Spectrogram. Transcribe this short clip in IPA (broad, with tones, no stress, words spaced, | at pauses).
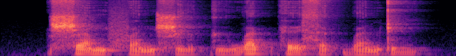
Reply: ʂa˨˩m fa˨˩˨nʂɨ˨˩˨ə̯kɨ˨˩˨ wa˦˥k̚hɛ˧sa˨˩k̚ wa˨˩˨nʈi˧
